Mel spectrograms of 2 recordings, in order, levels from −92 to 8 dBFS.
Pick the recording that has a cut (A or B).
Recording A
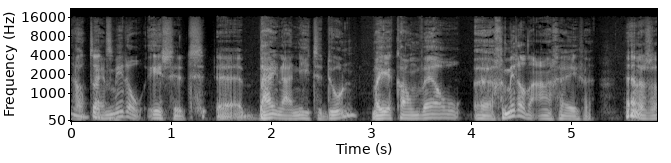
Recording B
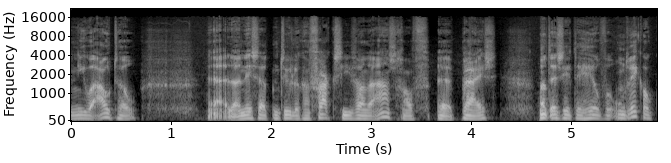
A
